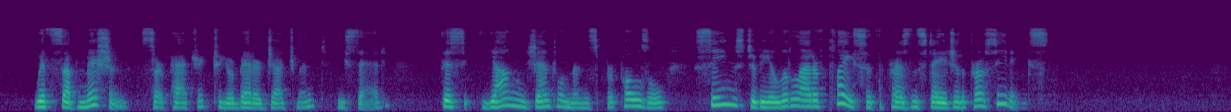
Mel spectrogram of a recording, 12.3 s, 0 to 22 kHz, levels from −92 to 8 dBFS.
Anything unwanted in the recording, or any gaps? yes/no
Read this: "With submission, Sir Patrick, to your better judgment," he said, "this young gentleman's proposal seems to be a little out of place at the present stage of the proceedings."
no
